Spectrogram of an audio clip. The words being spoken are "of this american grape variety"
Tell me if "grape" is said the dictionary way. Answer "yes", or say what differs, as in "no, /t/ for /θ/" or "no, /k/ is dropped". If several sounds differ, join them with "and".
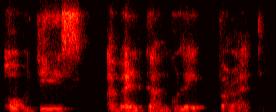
no, /l/ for /ɹ/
